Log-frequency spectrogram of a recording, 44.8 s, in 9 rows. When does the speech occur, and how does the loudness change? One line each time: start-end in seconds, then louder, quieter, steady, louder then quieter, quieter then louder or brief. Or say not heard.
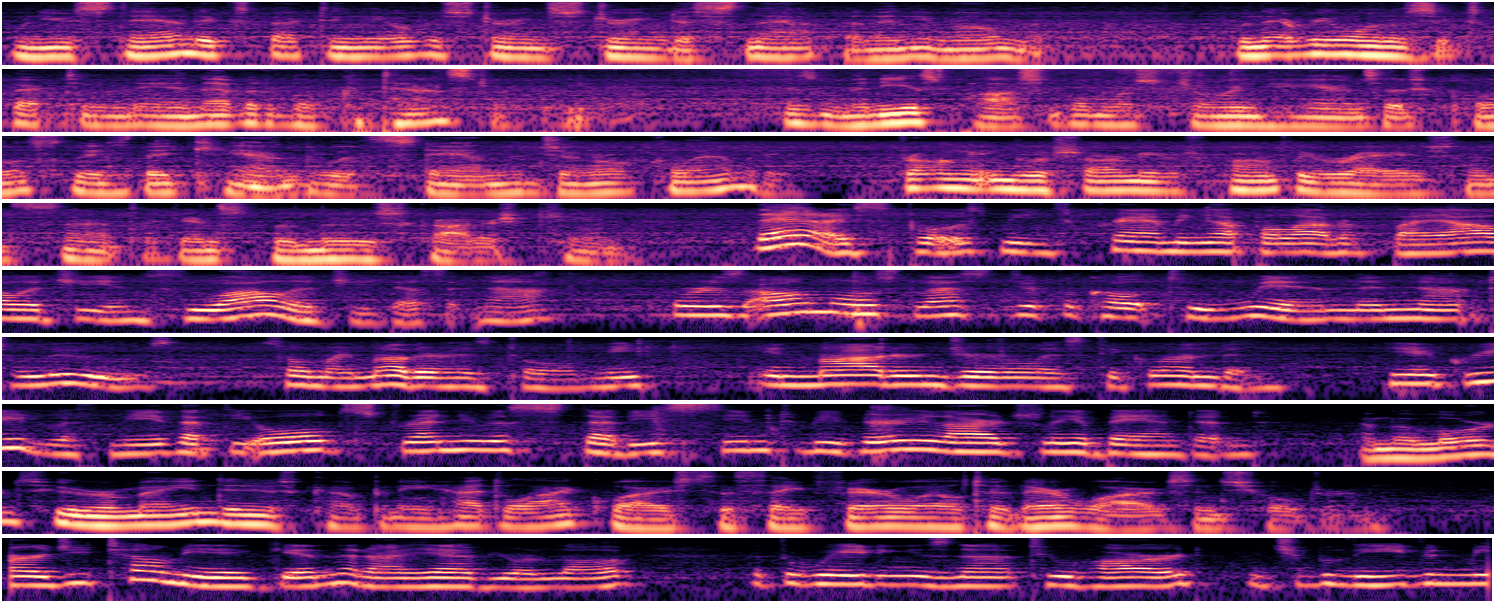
0.1-44.7 steady.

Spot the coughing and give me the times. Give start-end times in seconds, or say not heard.
not heard.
